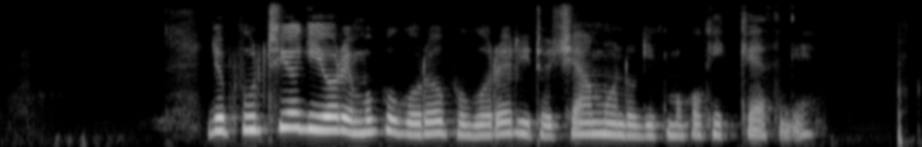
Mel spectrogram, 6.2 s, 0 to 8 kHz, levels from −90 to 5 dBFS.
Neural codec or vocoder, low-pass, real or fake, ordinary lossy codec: codec, 16 kHz, 2 kbps, X-Codec, WavLM features, trained on Multilingual LibriSpeech; 7.2 kHz; fake; none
